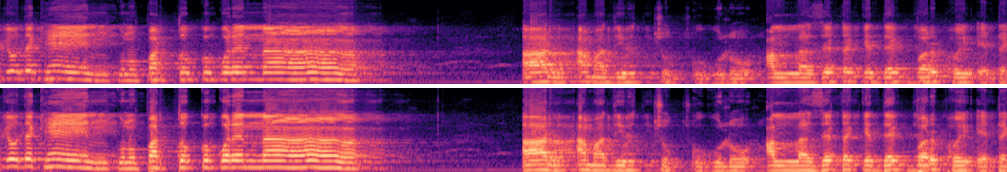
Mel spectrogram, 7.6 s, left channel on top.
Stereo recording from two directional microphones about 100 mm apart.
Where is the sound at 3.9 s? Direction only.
45° right (ahead or behind).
